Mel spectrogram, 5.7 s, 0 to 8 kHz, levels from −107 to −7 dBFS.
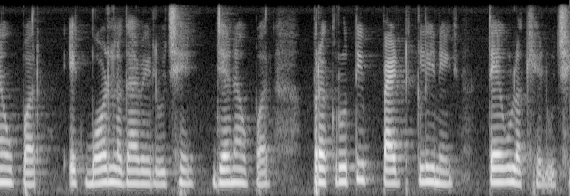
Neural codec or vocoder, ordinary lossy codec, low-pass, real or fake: none; none; 7.2 kHz; real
